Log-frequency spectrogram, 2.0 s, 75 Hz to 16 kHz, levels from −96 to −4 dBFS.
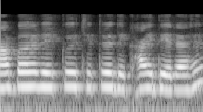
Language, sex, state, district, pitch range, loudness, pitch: Hindi, female, Uttar Pradesh, Budaun, 230-255 Hz, -15 LUFS, 245 Hz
